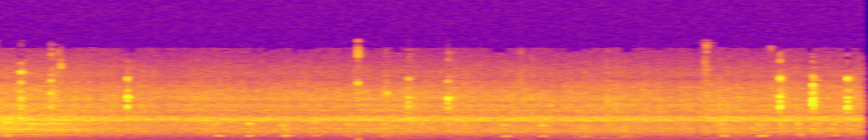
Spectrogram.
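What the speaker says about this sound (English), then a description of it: "That was chicken." Chickens in a video game give faint, scattered clucks, short soft blips spread over a few seconds against a quiet hiss.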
